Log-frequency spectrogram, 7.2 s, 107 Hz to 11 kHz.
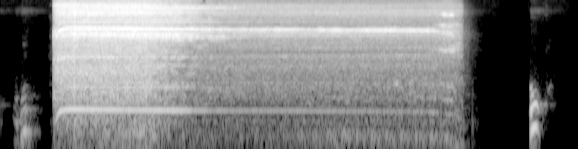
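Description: Ryobi power tool driving into a 2x4, one loud, close whine that starts abruptly, holds for about five seconds while slowly easing in strength, then cuts off, with brief voices just before and after.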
